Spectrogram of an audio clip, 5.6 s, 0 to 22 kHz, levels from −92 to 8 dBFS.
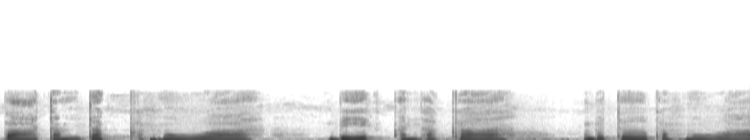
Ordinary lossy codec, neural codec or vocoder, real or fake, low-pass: none; none; real; none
